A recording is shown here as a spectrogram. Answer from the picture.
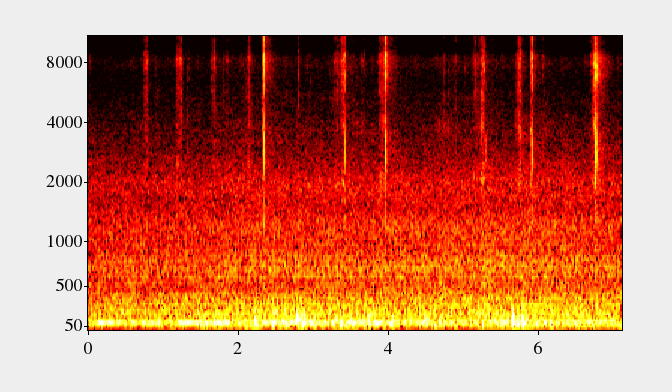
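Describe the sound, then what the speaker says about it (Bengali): A knife finely chopping jute leaves on a cutting surface, with quick crisp cutting ticks in an irregular rhythm over a low steady background hum. "তাহলে আমি পাতাটাকে কুচি কুচি করে কেটে নিব।"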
